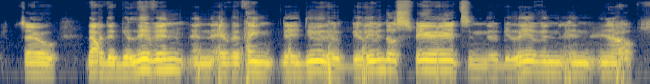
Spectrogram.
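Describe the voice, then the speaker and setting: With a Haitian accent, a man talks at a moderate pace in a medium pitch, his intonation fairly even. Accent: Haitian Creole-accented English. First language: Haitian Creole. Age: 30s. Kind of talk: interview. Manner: halting.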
